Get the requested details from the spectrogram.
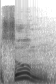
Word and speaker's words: Zoom: Me está llamando por Zoom me está llamando por Zoom en inglés, por Zoom en español. No pronunciamos excesivamente la letra Z en español cuando nos referimos a esta aplicación tecnológica para hacer videollamadas.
